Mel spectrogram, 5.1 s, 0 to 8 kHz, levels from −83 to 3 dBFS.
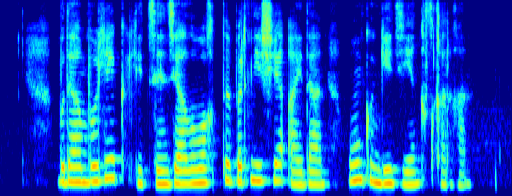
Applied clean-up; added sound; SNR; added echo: none; none; none; none.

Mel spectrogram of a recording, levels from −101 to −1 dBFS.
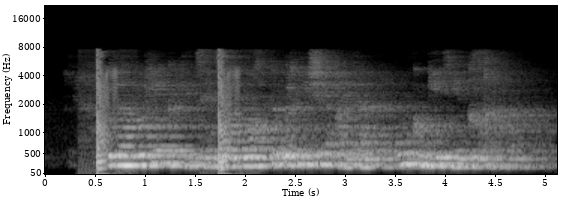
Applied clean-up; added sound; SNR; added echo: none; Fart; 6 dB; reverberation time 2.2 s.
